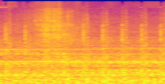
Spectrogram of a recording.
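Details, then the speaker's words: All-in-one diesel camping heater lit and heating: steady combustion roar, constant fan whir and fast faint pump ticking as the pump speeds up again; running evenly. "there's the combustion chamber is definitely on fire that's getting hot the pump just got a little faster even"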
